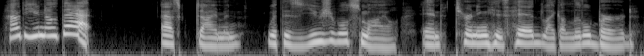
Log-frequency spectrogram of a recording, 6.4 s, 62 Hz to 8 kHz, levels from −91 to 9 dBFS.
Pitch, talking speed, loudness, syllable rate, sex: 205 Hz, 175 wpm, -22 LUFS, 5.2 syllables/s, female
